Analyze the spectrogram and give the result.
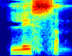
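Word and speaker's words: listen: করা produce produce তারপর লিসন লিসন এল আই এস লিসন র উচ্চারণ হবে না লিসন লিসেন মনোযোগ সহকারে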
